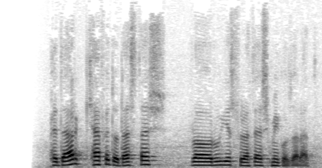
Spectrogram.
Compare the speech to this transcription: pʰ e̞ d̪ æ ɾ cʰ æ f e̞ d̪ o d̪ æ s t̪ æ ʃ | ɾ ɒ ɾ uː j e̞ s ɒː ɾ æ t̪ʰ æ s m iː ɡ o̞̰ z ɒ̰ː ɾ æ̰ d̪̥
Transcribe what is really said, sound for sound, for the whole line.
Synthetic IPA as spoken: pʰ e̞ d̪ æ ɾ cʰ æ f e̞ d̪ o d̪ æ s t̪ æ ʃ | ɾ ɒː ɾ uː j e̞ s uː ɾ æ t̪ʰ æ ʃ m iː ɡ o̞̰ z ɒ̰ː ɾ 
